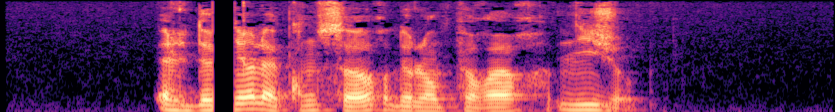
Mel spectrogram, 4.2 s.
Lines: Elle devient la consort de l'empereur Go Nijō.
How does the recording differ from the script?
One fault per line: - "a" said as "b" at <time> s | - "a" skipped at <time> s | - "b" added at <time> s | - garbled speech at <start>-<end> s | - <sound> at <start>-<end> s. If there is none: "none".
- dropout at 1.1-1.2 s
- "Go" skipped at 2.8 s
